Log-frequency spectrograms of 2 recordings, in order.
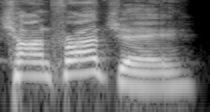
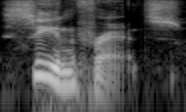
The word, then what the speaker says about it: Cianfrance: Derek Chanfranche is in fact Derek Cianfrance. See in France.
